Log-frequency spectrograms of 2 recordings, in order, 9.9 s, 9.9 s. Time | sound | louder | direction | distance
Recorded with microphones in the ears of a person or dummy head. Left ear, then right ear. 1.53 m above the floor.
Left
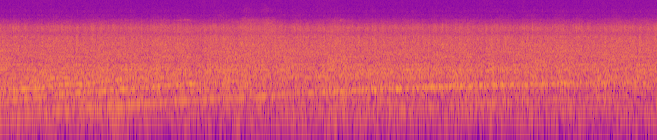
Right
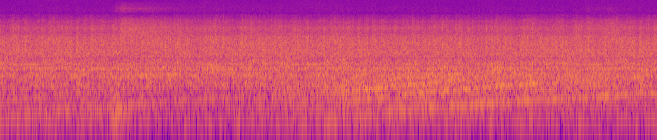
0.0 | running water | left 2 dB | 20° right (ahead or behind) | 8.5 m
